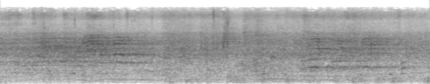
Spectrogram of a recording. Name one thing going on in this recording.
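Young players call out to each other across a large echoing arena.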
